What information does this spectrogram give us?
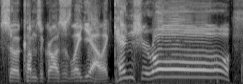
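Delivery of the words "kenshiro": high fretful wail stretching the final o. Re-doing the actor's line: imitating Malcolm McDowell's worried cry with long O. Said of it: "he elongates the O".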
